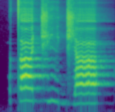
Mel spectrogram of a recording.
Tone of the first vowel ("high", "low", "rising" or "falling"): high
